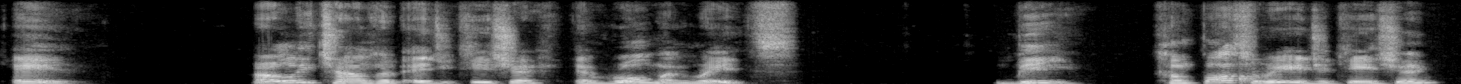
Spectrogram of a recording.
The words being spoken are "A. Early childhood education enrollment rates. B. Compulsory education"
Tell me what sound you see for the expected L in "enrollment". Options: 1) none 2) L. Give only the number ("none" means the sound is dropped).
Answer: 1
